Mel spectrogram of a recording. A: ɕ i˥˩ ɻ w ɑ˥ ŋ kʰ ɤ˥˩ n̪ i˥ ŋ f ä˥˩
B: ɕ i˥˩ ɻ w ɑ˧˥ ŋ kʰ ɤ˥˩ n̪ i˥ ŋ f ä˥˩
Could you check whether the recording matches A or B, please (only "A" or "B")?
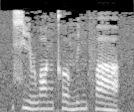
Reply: A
